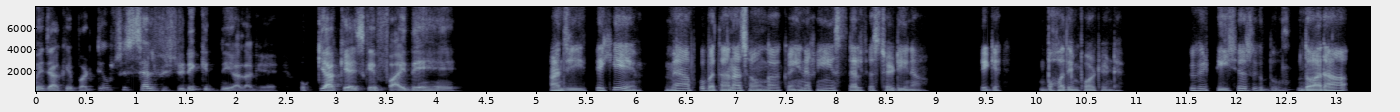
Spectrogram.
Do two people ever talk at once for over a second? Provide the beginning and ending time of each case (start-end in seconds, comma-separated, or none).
none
